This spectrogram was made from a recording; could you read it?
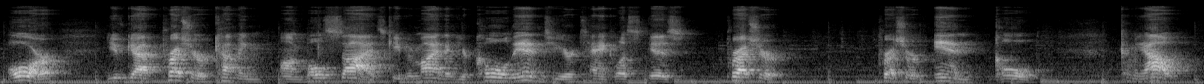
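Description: A middle-aged man explains in a patient, step-by-step way, now and then repeating himself. His voice is bright and forward. It rings in a small, echoey room, with faint music behind. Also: medium pitch. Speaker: company technical presenter. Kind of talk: instructional talk to camera. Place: small indoor utility room with plumbing.

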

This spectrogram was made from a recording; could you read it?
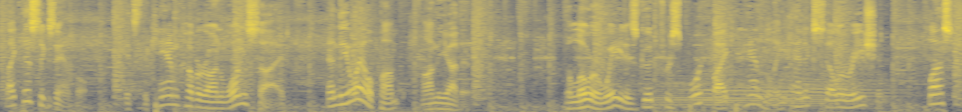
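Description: A male narrator delivers scripted documentary voice-over in a smooth, polished manner. His pitch moves in an animated, expressive way, and a music bed plays clearly behind him.

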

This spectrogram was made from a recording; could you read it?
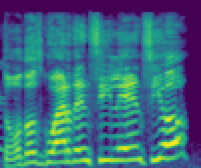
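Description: A man's voice: extremely high pitch, lively intonation, slow, a crowd in the background, exaggerated voice. An actor playing a cheerful male teacher in a dubbed children's cartoon, speaking with jolly enthusiasm. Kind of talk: Spanish cartoon dub. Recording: music bed behind the voice.

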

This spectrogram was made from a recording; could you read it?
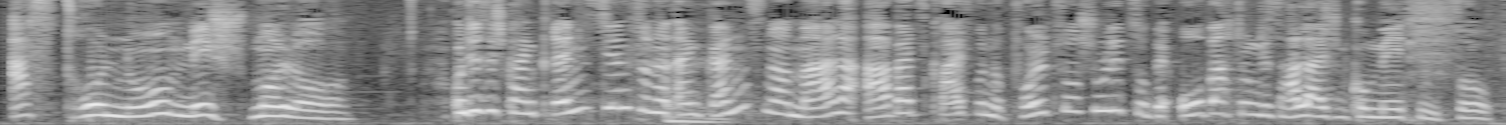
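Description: An actress playing a gentle, patient mother and wife in a radio crime drama, speaking tenderly and coaxingly. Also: a little high, animated, moderate pace, background noise, natural voice. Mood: homely, chiding.

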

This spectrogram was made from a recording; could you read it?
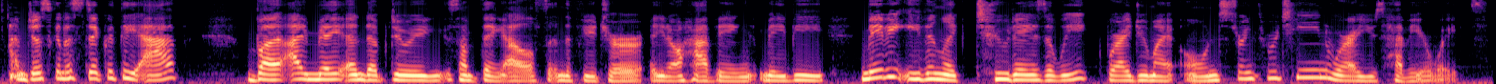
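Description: Middle-aged female vlogger, gravelly fry in a lowish voice, candid and conversational. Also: a little mellow, dry recording. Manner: informal, candid, thinking aloud. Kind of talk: casual chat.

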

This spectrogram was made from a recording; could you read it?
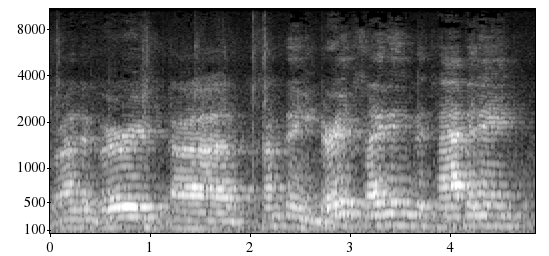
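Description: A man in his sixties giving a conversational keynote speech in an informal, halting way. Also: fairly high pitch, steady tone. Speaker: keynote speaker. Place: large hotel conference ballroom, at podium. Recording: echoey hall from far off, noisy.

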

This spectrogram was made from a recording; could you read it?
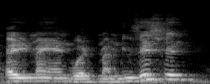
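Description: A man's voice: big pitch swings, unhurried, music in the background. A middle-aged man preaching a sermon at the pulpit, building up in call-and-response style as the congregation answers. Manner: call-and-response preaching, rising in pitch and fervor. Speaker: guest preacher. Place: large church sanctuary. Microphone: pulpit mic, filmed from the pews. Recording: echoey church, distant, congregation responding. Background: congregation calling back.

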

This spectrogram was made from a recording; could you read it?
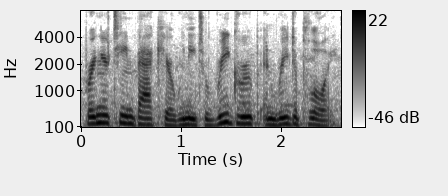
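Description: An actress playing a stern, authoritative military general in a video game, clipped and commanding. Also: female voice, deep voice, brisk, mellow, slight background noise, lightly acted. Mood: firm, urgent. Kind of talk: dramatic video game cutscene acting.

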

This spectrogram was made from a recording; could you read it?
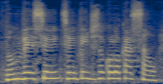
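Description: High-voiced Brazilian woman lecturing. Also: steady tone, very fast, darkish tone, a little hiss or hum. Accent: Brazilian Portuguese. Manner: explanatory, frequent tag questions. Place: large auditorium. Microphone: handheld microphone.

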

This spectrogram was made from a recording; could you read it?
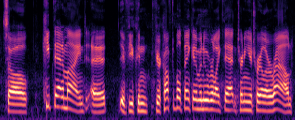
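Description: A man's voice: a little high, fast, smooth. A middle-aged man talking casually to a handheld camera outdoors, giving practical advice about his campground. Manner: plain, practical, explaining to viewers. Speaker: travel vlogger. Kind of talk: casual travel vlog talk. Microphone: camera held at arm's length.

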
